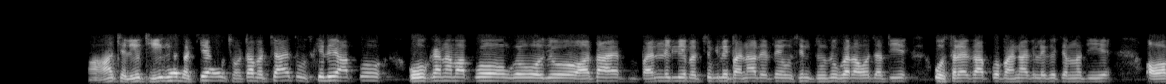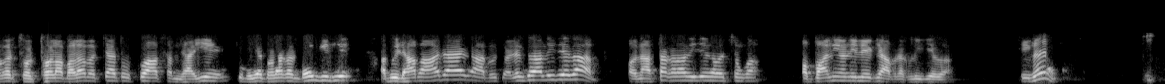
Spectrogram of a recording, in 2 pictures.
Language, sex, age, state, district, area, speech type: Hindi, male, 60+, Uttar Pradesh, Lucknow, rural, conversation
